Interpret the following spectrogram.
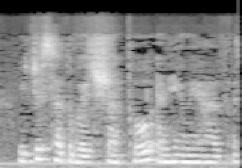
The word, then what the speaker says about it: chapeau: Oh, look, we just had the word chapeau, and here we have a C and an H. So, C and an H is pronounced sh.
